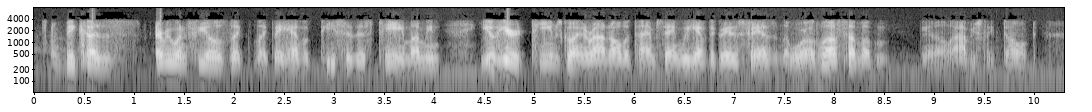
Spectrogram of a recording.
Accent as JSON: {"language": "English", "town": "Chicago", "region": "Illinois", "country": "United States", "tie": "born or raised there", "moved": "as an adult", "said": "I'm not from here. I got here in 1970 and had been hearing about the Packers. I grew up around Chicago, you know, forever."}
